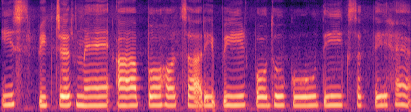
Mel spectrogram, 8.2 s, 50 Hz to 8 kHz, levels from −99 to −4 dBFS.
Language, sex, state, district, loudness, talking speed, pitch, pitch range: Hindi, female, Himachal Pradesh, Shimla, -17 LUFS, 85 wpm, 235 Hz, 230-240 Hz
